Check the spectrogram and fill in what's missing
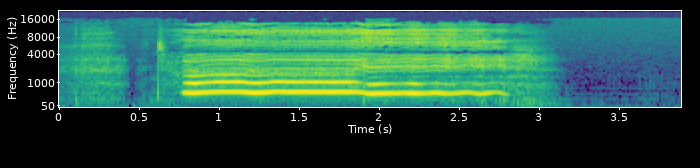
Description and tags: Female Voice Doodling (14)
vocal, female, improvisation, voice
